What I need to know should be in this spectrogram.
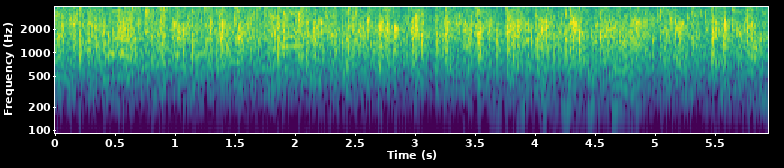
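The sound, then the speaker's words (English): Audience applause fills the space, a dense, even wash of clapping that holds at a constant level for several seconds, with some voices mixed into the noise. “thank you, applause till the end.”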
